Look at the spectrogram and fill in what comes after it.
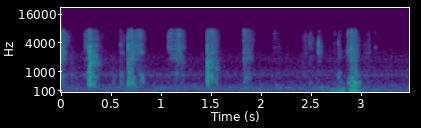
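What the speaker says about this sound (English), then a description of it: "I'm only shuffling until they knock the cards out of my hands" Tarot cards being shuffled by hand in a quiet room, a series of short riffling bursts and soft scrapes coming in irregular rhythm, close and fairly faint, with no voices.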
